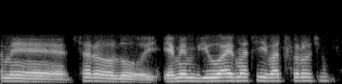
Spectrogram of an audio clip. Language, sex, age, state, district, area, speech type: Gujarati, male, 18-30, Gujarat, Junagadh, urban, conversation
